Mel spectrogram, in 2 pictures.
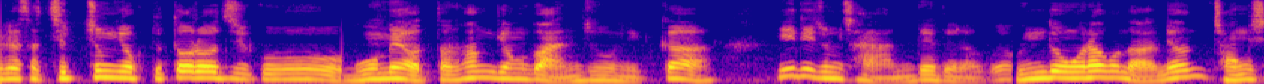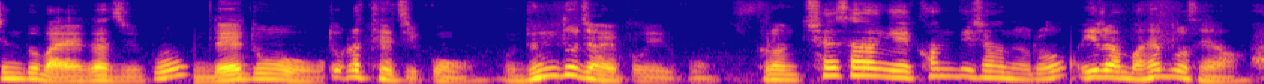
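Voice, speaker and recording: At a moderate pace, a man with a fairly high pitch and a somewhat breathy sound speaks with very wide pitch swings. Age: 40s. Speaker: business owner, content creator. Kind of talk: interview.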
